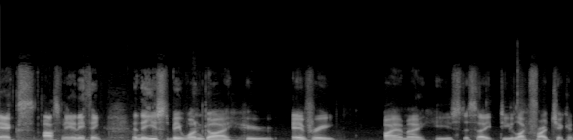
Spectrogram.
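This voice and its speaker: With an Australian accent, a man talks at a moderate pace and fairly low pitch. His intonation is fairly even, on a very clean recording with a silent background. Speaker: indie game developer. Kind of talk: casual chat. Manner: hesitant, many fillers.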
